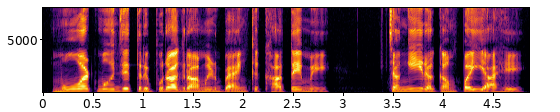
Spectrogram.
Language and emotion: Sindhi, neutral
